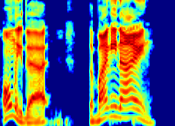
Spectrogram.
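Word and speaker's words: Nein: But not only that, the Mighty Nine, which is spelled like nine, like no.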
